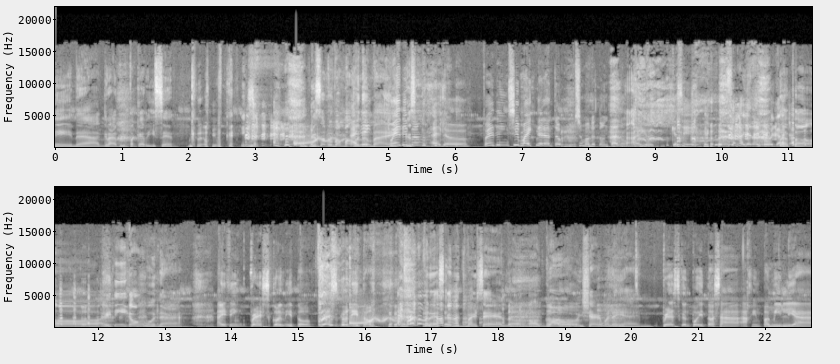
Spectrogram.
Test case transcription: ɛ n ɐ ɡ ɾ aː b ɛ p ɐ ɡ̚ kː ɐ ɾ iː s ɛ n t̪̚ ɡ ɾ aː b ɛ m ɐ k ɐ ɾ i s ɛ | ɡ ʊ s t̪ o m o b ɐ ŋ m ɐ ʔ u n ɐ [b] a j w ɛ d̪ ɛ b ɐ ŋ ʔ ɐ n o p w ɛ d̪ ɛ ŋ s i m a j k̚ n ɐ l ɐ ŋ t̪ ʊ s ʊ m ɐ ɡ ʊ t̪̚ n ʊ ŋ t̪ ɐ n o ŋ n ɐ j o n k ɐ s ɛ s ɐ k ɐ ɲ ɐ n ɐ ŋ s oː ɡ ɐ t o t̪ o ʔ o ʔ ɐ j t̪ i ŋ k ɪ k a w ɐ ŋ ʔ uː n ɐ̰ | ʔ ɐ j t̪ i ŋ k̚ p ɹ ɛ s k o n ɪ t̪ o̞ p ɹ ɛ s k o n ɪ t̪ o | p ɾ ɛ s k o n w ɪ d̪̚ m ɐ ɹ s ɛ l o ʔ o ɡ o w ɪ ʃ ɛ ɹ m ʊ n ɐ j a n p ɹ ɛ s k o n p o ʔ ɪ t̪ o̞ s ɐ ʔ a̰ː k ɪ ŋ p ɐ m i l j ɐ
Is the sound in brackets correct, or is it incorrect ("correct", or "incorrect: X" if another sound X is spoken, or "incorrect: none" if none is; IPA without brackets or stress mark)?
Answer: incorrect: m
